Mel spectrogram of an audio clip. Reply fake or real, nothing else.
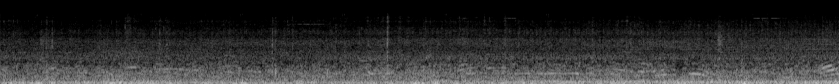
real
